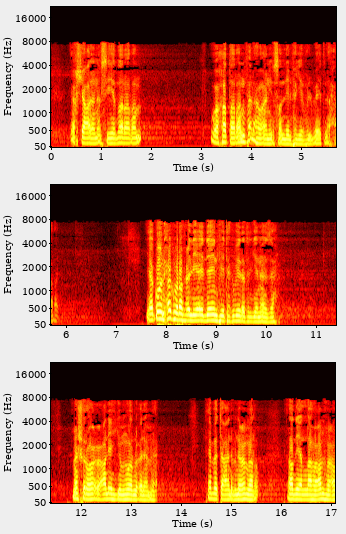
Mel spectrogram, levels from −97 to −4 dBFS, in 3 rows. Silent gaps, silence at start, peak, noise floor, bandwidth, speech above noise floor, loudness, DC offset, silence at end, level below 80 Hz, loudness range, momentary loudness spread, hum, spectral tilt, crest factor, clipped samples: none; 0.4 s; -4 dBFS; -60 dBFS; 8 kHz; 43 dB; -18 LUFS; under 0.1%; 0 s; -48 dBFS; 7 LU; 12 LU; none; -6.5 dB/octave; 14 dB; under 0.1%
